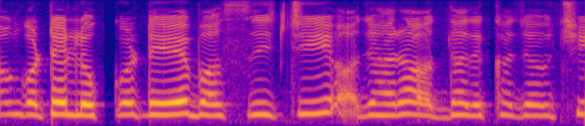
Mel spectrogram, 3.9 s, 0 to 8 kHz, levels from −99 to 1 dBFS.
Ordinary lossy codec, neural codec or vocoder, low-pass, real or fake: none; none; none; real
